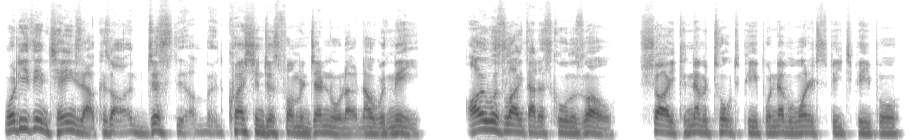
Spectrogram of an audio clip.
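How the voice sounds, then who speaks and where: A British man with a medium-pitched voice hosts a casual interview. He speaks informally and with slang, agreeing along and putting questions in a loose, chatty way. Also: a little fast, darkish tone. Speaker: podcast host.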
